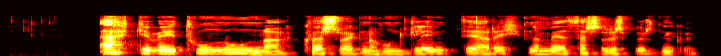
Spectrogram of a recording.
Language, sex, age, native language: Icelandic, male, 20-29, Icelandic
